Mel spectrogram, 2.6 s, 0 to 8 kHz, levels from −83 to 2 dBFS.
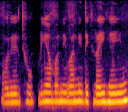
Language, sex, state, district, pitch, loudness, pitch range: Hindi, female, Uttarakhand, Tehri Garhwal, 190 Hz, -14 LUFS, 185-195 Hz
